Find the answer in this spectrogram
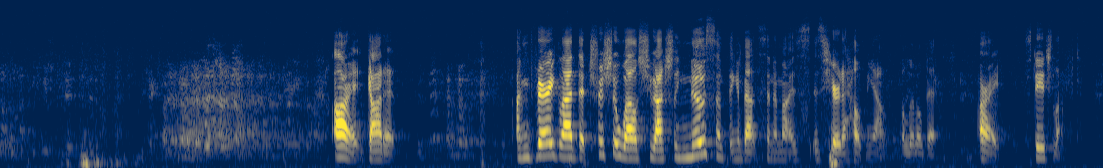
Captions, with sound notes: (audience laughing) Alright, got it. I'm very glad that Tricia Welsch who actually knows something about cinema is here to help me out a little bit. Alright, stage left.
